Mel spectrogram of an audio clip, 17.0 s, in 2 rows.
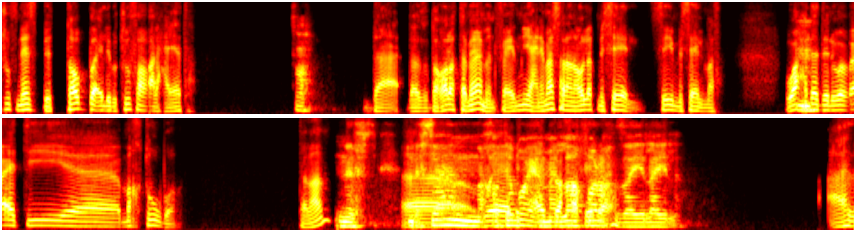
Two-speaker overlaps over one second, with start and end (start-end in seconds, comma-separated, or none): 12.5-14.7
